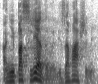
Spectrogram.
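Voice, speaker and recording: An actor playing an effusive, excitable older doctor and devoted friend in a 1960s Soviet radio play. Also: male voice, fairly low pitch, fairly quick, breathy edge, exaggerated voice. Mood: relieved, devoted. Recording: old radio recording, faint music.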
